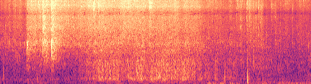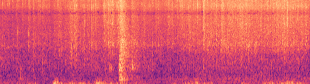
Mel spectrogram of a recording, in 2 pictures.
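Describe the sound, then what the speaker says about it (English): Heavy freezing rain falls outdoors among trees during an ice storm, a dense, steady hiss with a few sharp cracks and thumps scattered through it. "It started Friday night with real bad freezing rain, carried on into Saturday night, which got really heavy freezing rain."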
